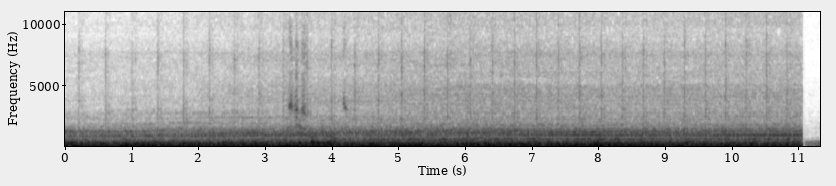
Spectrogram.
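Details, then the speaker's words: Diesel air heater heating a house through a vent, exhaust outside, initial startup: steady low exhaust roar with an even fuel-pump tick about twice a second, ticking over nicely; normal running. "yeah that's ticking over nice look oh yeah yeah that's uh that's"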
